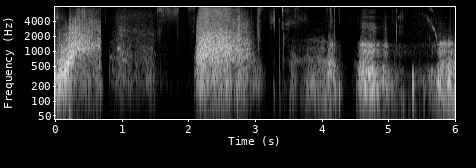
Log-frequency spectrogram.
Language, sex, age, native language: Icelandic, male, 12, Icelandic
